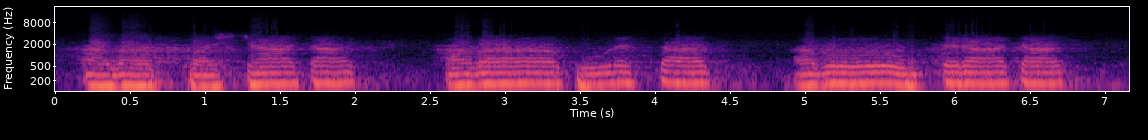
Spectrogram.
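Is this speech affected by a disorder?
No.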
